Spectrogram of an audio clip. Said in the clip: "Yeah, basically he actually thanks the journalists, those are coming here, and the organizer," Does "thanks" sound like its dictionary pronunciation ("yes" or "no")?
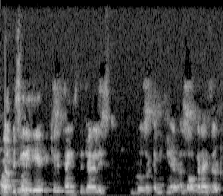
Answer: no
